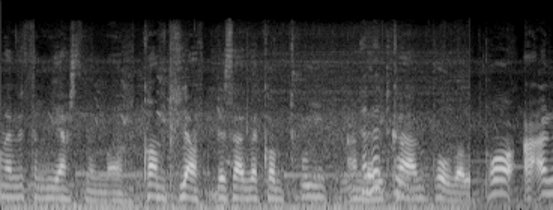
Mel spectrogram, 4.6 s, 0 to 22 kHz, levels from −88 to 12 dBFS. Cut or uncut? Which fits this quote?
cut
